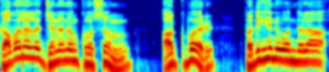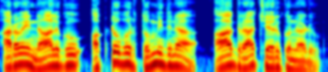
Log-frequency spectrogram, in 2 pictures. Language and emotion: Telugu, neutral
